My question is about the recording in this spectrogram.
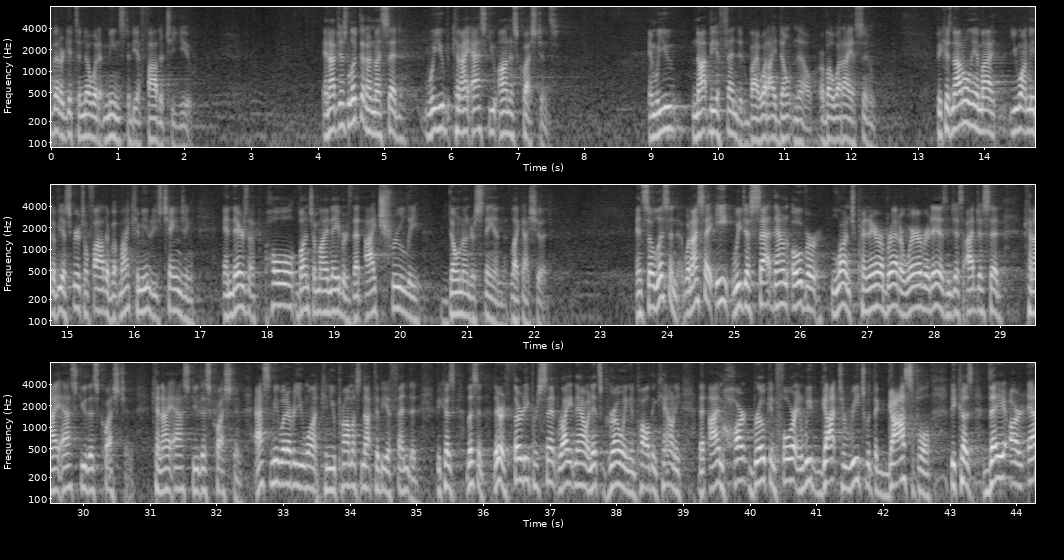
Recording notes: this selection from the 2019 MOVE conference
